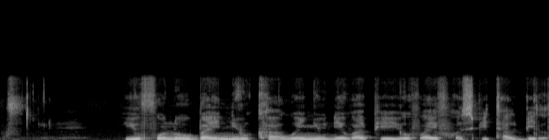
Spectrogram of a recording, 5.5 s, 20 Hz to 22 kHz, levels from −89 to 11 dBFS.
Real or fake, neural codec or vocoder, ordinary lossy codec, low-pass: fake; vocoder, 22.05 kHz, 80 mel bands, WaveNeXt; none; 9.9 kHz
